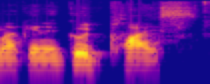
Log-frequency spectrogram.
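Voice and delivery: plain

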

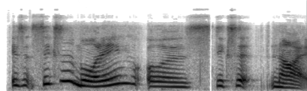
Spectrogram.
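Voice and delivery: very slow, puzzled, drawn-out confused wondering. Retelling a housemate's question on walking out: imitating a confused housemate. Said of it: "just be scratching his head and going".

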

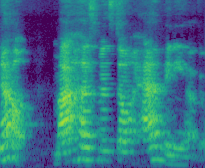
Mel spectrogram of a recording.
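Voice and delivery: normal talking voice

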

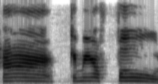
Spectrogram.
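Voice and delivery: very high, drawn-out, demanding cat yell. Voicing the old cat who yells for food: imitating cat yelling for food. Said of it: "yells at you for your food".

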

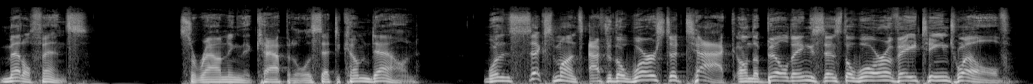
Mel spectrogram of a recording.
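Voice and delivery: solemn, weighty, grave tone, very slow. Rereading a news line again to establish its gravity: mock-grave delivery. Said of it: "Did I help establish the gravity".

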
